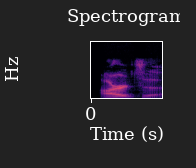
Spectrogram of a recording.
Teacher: it is pronounced using the mid Rising tone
